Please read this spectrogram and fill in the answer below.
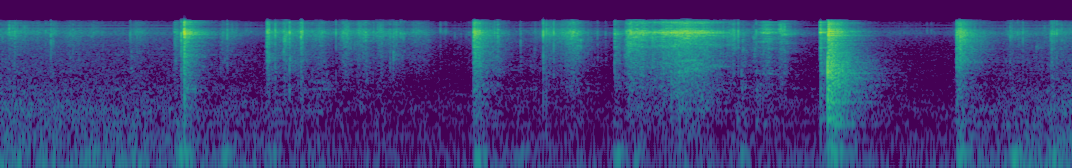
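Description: Handling noise as a raw whole fish is moved and laid out on a plastic cutting board: a handful of short, irregular knocks and brief rustles.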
